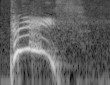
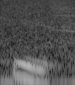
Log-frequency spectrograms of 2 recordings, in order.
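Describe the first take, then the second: First: The word is cried out loudly. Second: The word is said softly and calmly. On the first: The speaker calls it wrong. "peace is not one of those words that we cry" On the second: The speaker calls it right. "You all got peaceful when you said peace"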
